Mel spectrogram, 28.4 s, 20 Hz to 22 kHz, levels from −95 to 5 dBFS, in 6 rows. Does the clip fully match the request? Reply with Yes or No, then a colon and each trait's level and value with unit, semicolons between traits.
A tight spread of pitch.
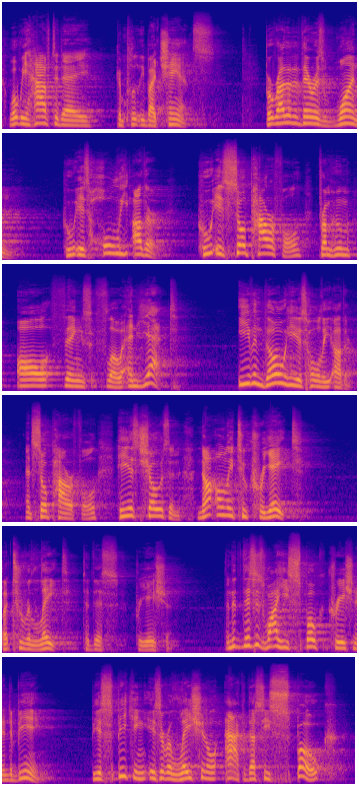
No: average, 3.9 semitones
